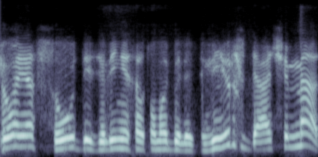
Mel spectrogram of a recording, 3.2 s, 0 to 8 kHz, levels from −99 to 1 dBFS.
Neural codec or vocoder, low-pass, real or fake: autoencoder, 48 kHz, 128 numbers a frame, DAC-VAE, trained on Japanese speech; 7.2 kHz; fake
